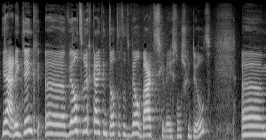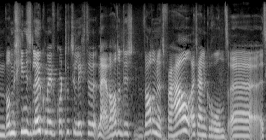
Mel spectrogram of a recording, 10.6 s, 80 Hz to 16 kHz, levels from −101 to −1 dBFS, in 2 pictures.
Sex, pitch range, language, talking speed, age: female, 205-255 Hz, Dutch, 230 wpm, 30-49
